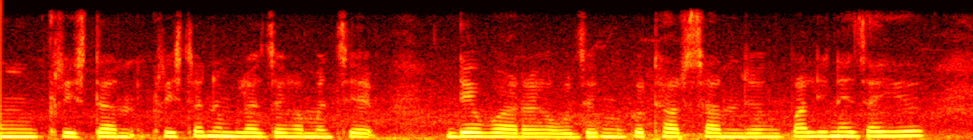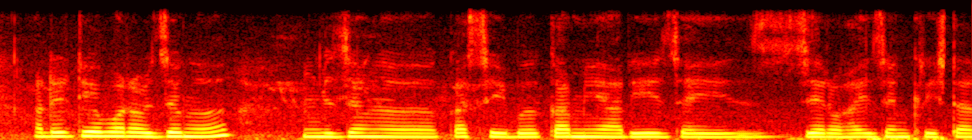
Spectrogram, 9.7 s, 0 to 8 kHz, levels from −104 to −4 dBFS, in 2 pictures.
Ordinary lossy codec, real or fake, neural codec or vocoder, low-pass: none; real; none; 7.2 kHz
